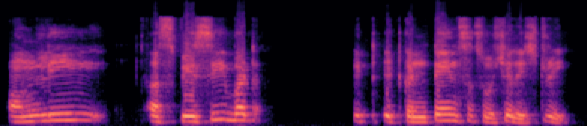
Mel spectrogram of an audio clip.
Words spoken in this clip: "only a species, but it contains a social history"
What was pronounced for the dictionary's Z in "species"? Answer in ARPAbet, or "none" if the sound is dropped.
none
